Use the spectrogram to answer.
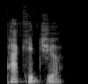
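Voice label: "packager", British English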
